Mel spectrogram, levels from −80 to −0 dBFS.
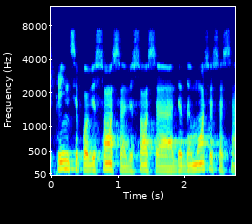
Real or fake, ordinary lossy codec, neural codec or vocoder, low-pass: real; MP3, 96 kbps; none; 7.2 kHz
